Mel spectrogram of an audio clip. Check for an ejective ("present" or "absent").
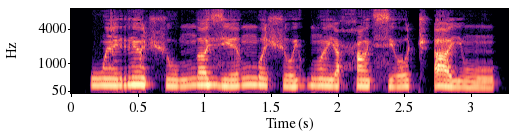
present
